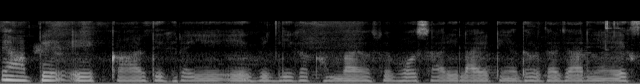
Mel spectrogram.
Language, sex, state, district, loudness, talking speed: Hindi, female, Uttar Pradesh, Ghazipur, -31 LUFS, 215 wpm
